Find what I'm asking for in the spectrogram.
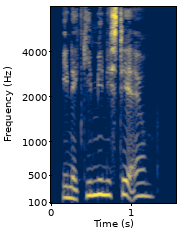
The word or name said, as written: ENERGIMINISTERIUM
